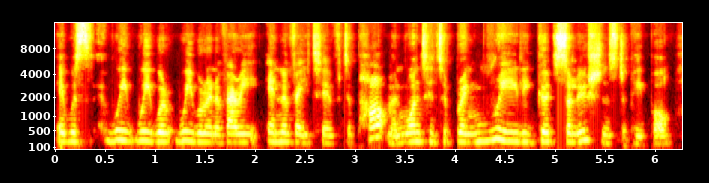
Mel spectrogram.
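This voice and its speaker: A Welsh woman in her fifties, a coach telling her career story in a chatty, animated way as an interview guest. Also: mid-range voice, brisk. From Wales. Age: 50s. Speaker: guest, food relationship coach. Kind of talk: casual interview chat.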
